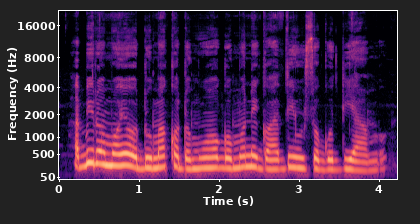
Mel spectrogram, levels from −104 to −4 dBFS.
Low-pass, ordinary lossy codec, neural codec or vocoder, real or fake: none; none; none; real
